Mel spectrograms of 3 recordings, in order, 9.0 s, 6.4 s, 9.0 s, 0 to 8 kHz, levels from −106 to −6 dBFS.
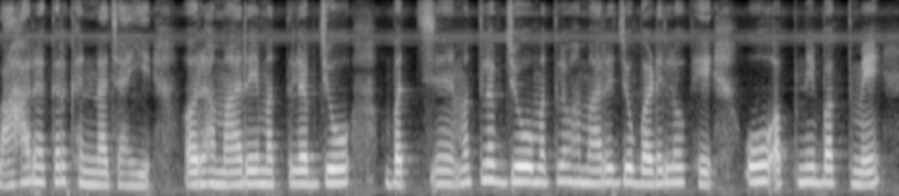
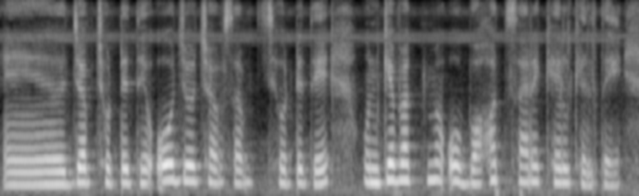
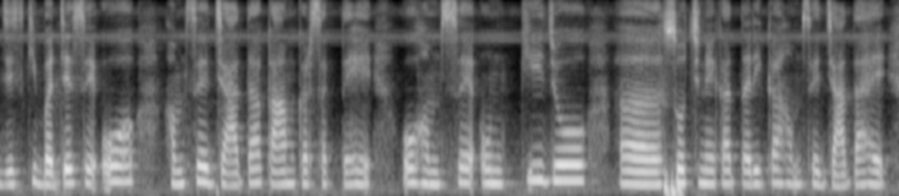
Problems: constant background noise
